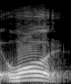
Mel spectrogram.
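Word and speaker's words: war: यहां पे देखिए डब्ल्यू ए आर, इसको क्या पढ़ेंगे, वॉर, ठीक है। देखिए यहां पे वॉर, डब्ल्यू ए आर है, डबल एल नहीं है, लेकिन फिर भी इसको पढ़ेंगे वॉर, ठीक है।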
